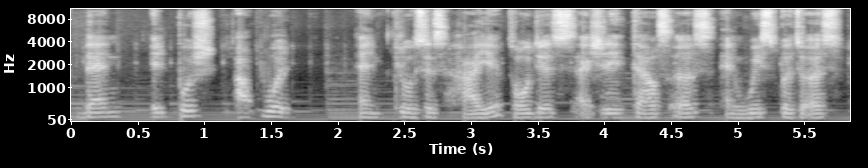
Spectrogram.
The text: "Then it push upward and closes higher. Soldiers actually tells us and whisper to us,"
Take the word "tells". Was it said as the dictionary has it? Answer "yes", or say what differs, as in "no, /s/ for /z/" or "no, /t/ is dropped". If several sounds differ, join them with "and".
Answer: no, /s/ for /z/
